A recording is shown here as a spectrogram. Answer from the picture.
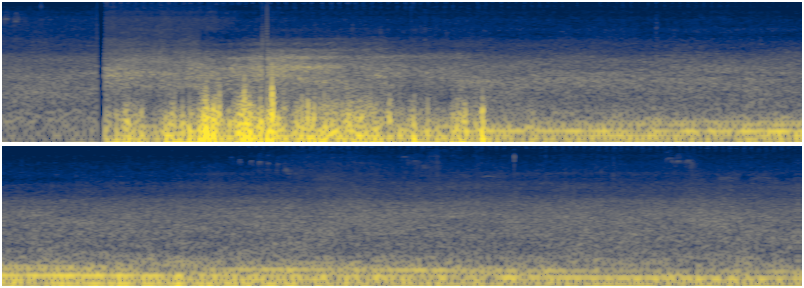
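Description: Outdoor rumble, mostly low. After a cut about a second in it gets louder for a few seconds, then settles into a steady low hum.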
